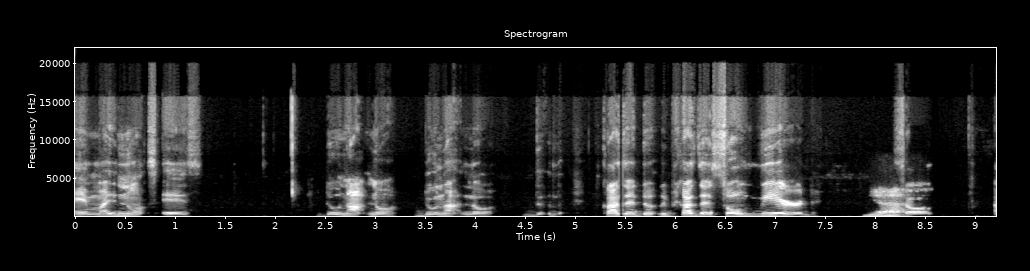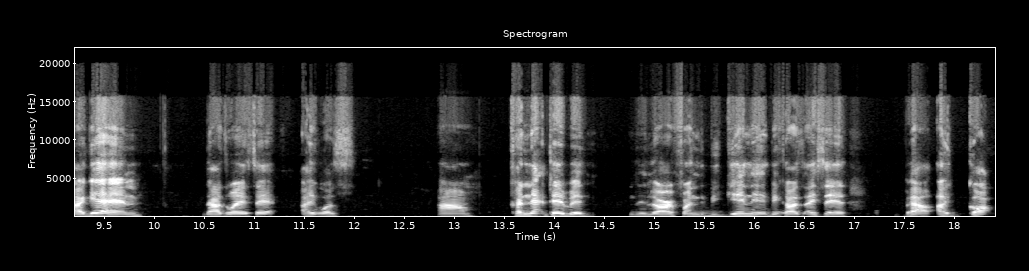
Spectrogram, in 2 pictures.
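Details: Adult woman after three strokes (2017, 2018, 2019), the first haemorrhagic, causing loss of speech and right-sided paralysis; speech regained, some words never returned; mild post-stroke aphasia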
